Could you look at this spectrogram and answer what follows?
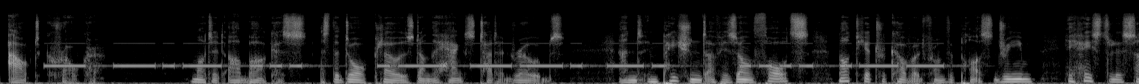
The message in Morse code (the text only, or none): TKS AGN HW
